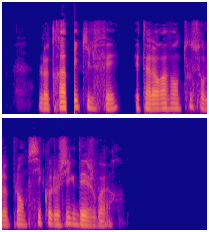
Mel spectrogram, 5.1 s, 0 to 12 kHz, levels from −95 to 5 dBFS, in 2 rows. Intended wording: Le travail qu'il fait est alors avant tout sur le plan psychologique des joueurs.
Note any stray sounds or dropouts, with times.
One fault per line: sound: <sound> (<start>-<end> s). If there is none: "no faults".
sound: dropout (0.8-0.9 s)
